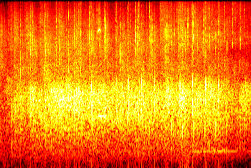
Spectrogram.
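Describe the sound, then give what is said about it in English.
A steady round of applause from a crowd at a Christmas Eve church service, welcoming a writer and a visual artist, dense overlapping claps holding at an even, fairly loud level for several seconds before easing slightly at the end. “And so would you please welcome and put a round of applause together for our friends”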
